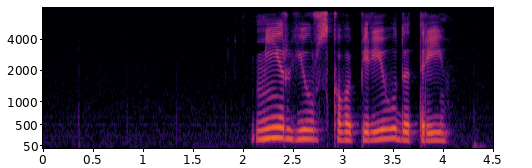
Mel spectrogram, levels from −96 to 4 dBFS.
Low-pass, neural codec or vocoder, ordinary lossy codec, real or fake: 7.2 kHz; none; none; real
